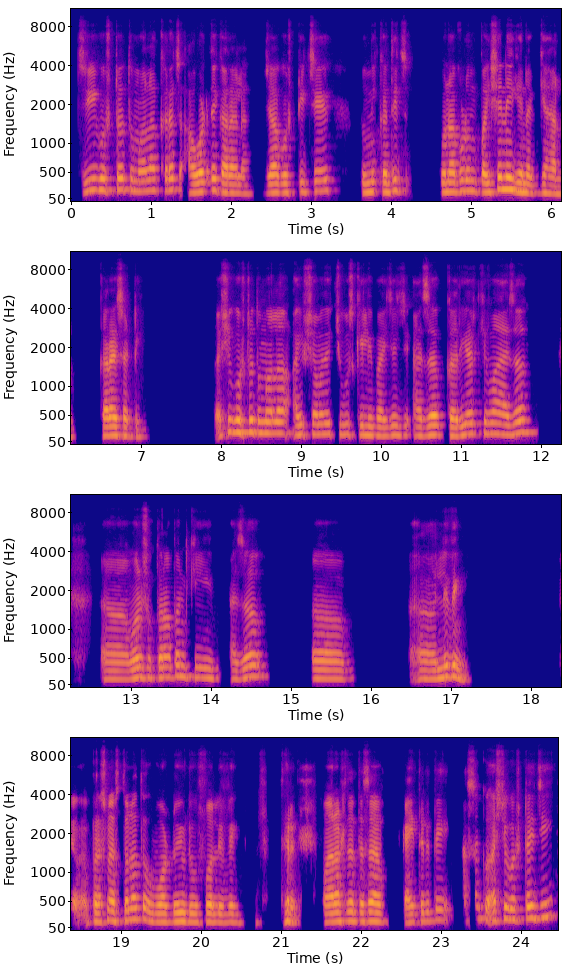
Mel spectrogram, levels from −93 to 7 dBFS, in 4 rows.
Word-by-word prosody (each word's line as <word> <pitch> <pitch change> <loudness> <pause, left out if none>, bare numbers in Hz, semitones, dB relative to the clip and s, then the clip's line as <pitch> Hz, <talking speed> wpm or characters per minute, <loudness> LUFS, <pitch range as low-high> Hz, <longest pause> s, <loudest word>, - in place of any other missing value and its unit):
जी 185 +5 -2
गोष्ट 195 0 0
तुम्हाला 180 0 0
खरंच 195 +1 -1
आवडते 165 +6 +4
करायला, 150 -3 +2 0.2
ज्या 155 +1 +4
गोष्टीचे 165 +3 -3
तुम्ही 165 -3 -5
कधीच 180 +3 0 0.4
कोणाकडून 165 +3 +1
पैसे 160 +6 +4
नाही 210 0 +8
घेणं 155 -4 +3
घ्याल, 140 -3 -2 0.4
करायसाठी 150 -4 +3 0.9
अशी 215 - -2
गोष्ट 210 0 +3
तुम्हाला 195 -1 +2
आयुष्यामध्ये 170 +2 -1
चुस 170 -1 -7
केली 160 -1 -1
पाहिजे. 150 +2 -1
जे 155 - -8
ॲझ 150 +1 -2
अ 165 - +8
करियर 160 +5 +1
किंवा 185 -1 -2
ॲझ 165 +2 -1
अ 200 - +3 0.9
अ 150 - -9 0.3
म्हणू 165 +3 +3
शकतो 165 0 -3
ना, 175 - +2
आपण 190 +2 -2
की 170 -2 -5 0.3
as 145 +2 -4
a 185 +2 +3 0.7
a 155 - -1 1.2
a 145 -1 -2
living. 185 +4 +1 1.2
अ, - - -3
प्रश्न 150 +3 +3
असतो 165 +1 +1
ना, 190 - +3
तो 185 -5 +2
what 145 -1 +2
do 150 - +3
you 155 0 +6
do 145 -1 0
for 150 -1 +5
living? 140 -1 -2 0.5
तर - - +3 0.4
महाराष्ट्रात 155 +2 +4
तसा 155 0 +6 0.3
काहीतरी 140 +4 0
ते 180 - -1 0.3
असं 205 0 -4
अशी 170 +4 +1
गोष्ट 185 +1 -2
आहे, 210 - +6
जी 225 +2 -1
165 Hz, 150 wpm, -23 LUFS, 150-185 Hz, 1.2 s, नाही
